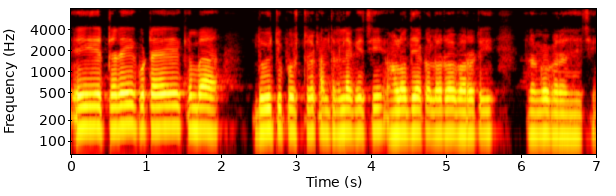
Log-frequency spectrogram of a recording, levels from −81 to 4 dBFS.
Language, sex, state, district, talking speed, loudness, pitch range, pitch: Odia, male, Odisha, Malkangiri, 130 wpm, -16 LUFS, 135-150 Hz, 140 Hz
